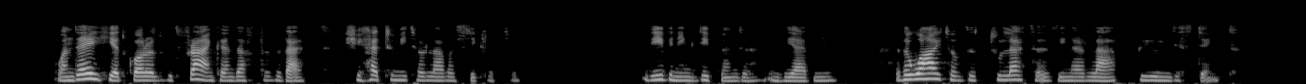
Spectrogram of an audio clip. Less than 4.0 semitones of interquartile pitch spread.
Yes: average, 2.9 semitones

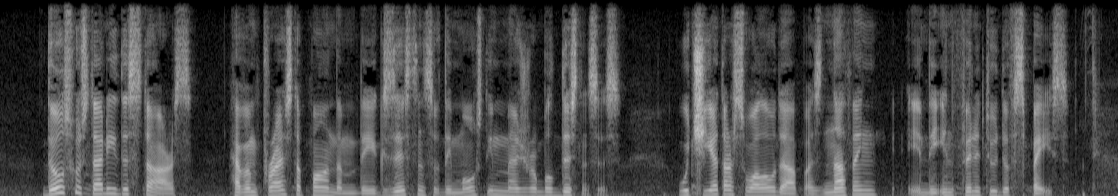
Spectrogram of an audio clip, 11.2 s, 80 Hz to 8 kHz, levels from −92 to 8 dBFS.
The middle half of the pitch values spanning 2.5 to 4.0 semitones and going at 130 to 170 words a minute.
No: average, 4.5 semitones; average, 150 wpm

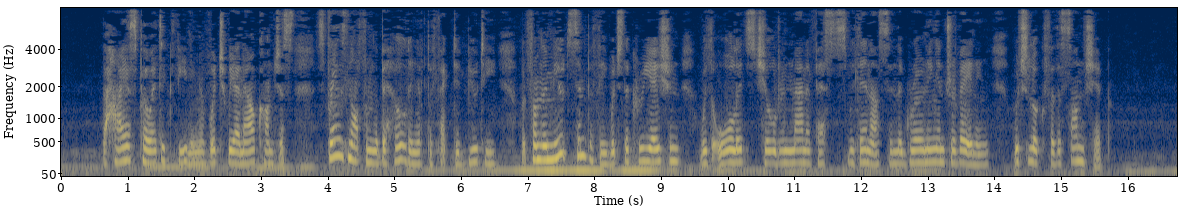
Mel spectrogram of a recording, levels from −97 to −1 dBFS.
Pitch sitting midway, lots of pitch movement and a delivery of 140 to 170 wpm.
Yes: medium, 170 Hz; wide, 7.7 semitones; average, 155 wpm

